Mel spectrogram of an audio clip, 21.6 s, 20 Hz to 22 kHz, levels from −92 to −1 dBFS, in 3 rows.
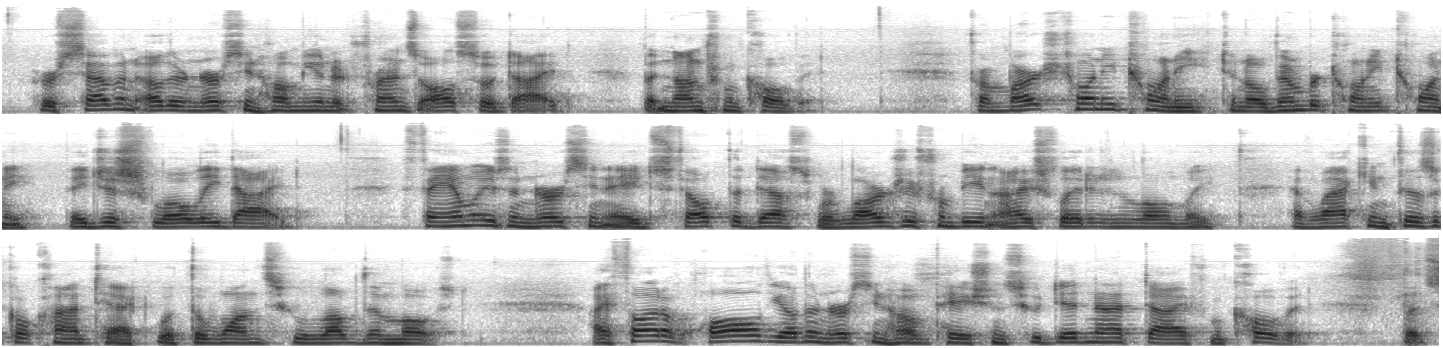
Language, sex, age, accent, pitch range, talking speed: English, male, 50-69, American, 135-160 Hz, 175 wpm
